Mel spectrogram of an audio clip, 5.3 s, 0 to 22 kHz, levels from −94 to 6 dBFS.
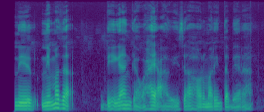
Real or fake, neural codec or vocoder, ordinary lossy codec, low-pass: fake; vocoder, 44.1 kHz, 128 mel bands every 256 samples, BigVGAN v2; none; none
